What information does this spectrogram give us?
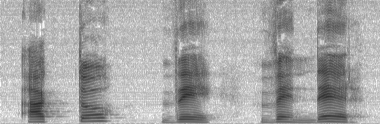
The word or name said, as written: acto de vender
